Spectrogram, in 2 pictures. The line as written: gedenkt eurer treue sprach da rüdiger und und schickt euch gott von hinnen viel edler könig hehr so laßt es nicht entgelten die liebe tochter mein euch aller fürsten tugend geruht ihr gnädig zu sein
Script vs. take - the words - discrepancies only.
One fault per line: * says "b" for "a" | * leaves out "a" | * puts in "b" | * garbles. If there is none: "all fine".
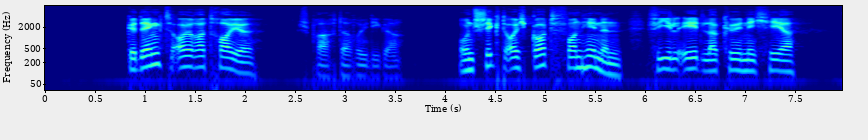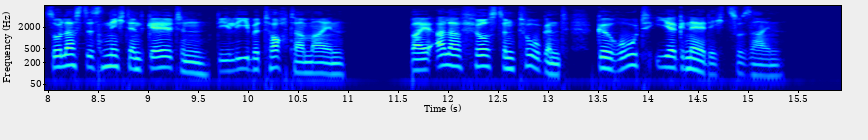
* leaves out "und"
* says "bei" for "euch"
